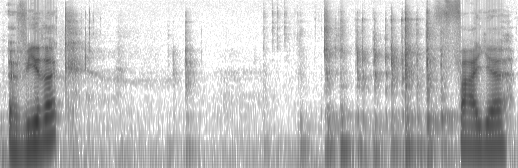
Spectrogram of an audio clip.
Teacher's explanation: We have allophonic voicing of fricatives in intervocalic position.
